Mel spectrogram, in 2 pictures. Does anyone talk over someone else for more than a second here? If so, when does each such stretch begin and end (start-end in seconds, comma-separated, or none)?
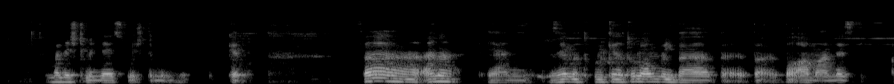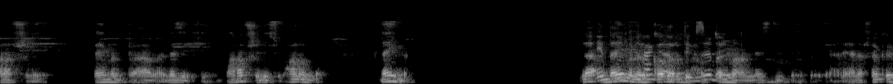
14.9-16.3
